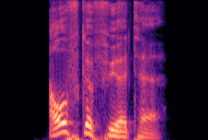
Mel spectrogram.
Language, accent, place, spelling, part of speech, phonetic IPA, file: German, Germany, Berlin, aufgeführte, adjective, [ˈaʊ̯fɡəˌfyːɐ̯tə], De-aufgeführte.ogg
- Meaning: inflection of aufgeführt: 1. strong/mixed nominative/accusative feminine singular 2. strong nominative/accusative plural 3. weak nominative all-gender singular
